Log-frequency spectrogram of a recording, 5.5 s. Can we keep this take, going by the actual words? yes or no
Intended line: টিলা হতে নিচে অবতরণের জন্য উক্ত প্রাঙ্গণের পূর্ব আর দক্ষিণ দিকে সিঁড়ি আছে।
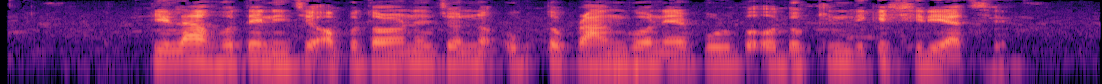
no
